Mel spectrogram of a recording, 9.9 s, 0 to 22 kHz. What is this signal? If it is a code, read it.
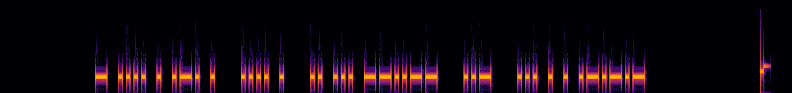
Morse code, heard as a keyed tone, about 25 wpm, 700 Hz. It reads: THERE HE IS, U SEE.
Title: Sentences from Top 100 Words and Abbreviations 25wpm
